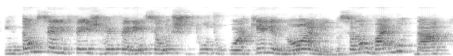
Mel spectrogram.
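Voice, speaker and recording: A woman's voice: high-pitched, fairly quick, a bit bright, dull audio. Carioca woman teaching, roomy and distant. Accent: Carioca Brazilian Portuguese. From Rio de Janeiro, Brazil. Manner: chatty, checks in with "tá?" and "né?". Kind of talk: live online exam-prep lecture.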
